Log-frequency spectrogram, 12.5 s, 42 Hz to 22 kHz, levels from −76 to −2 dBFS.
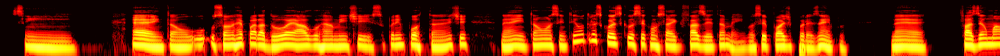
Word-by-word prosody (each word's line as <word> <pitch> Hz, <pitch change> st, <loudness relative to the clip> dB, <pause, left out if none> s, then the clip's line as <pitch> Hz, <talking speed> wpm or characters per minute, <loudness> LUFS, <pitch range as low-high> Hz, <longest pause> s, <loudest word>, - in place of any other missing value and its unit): Sim, 115 Hz, -4 st, -1 dB, 0.7 s
é, 145 Hz, -4 st, +6 dB
então, 120 Hz, 0 st, +1 dB
o 140 Hz, +2 st, -5 dB
o -, -, -1 dB
sono 145 Hz, +2 st, +1 dB
reparador 145 Hz, -3 st, +2 dB
é 145 Hz, -, +4 dB
algo 135 Hz, 0 st, +2 dB
realmente 130 Hz, 0 st, 0 dB
super 135 Hz, +5 st, -6 dB
importante, 140 Hz, 0 st, -1 dB, 0.4 s
né, 125 Hz, +3 st, +2 dB
então, 140 Hz, +3 st, -1 dB
assim, 135 Hz, -1 st, -2 dB
tem 210 Hz, +12 st, -5 dB
outras 235 Hz, 0 st, -3 dB
coisas 170 Hz, -3 st, +2 dB
que -, -, -23 dB
você 155 Hz, -1 st, -1 dB
consegue 130 Hz, -3 st, -1 dB
fazer 125 Hz, -2 st, +1 dB
também. 120 Hz, -8 st, -4 dB
Você 110 Hz, +5 st, -1 dB
pode, 130 Hz, +1 st, +1 dB
por 125 Hz, 0 st, -4 dB
exemplo, 110 Hz, -2 st, -1 dB, 0.5 s
né, 125 Hz, -2 st, +2 dB, 0.4 s
fazer 145 Hz, 0 st, +3 dB
uma 160 Hz, +1 st, +2 dB
130 Hz, 145 wpm, -22 LUFS, 120-145 Hz, 0.7 s, é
